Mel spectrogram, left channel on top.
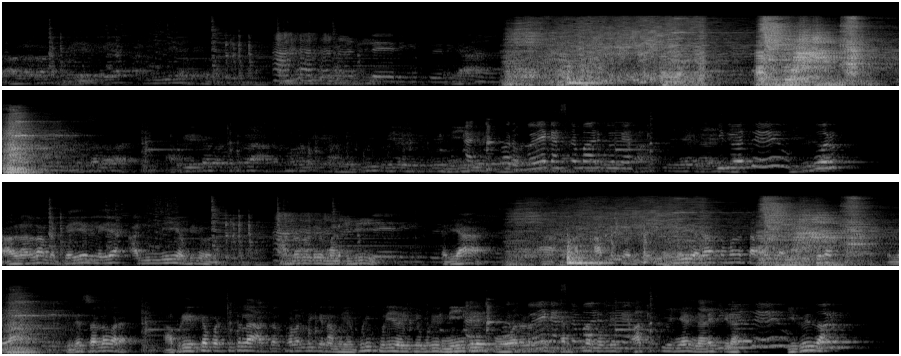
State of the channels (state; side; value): normal; both; correlation 0.36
